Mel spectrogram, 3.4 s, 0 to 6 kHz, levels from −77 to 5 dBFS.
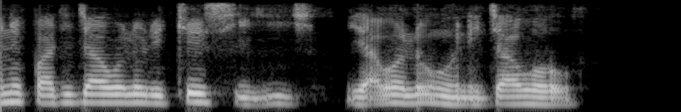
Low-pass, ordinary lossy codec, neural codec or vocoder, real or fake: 5.4 kHz; none; none; real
